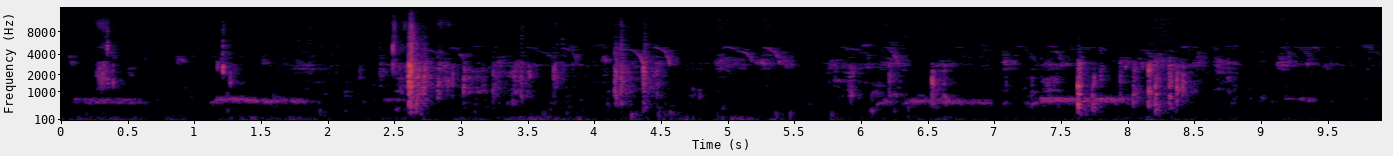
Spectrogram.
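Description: Birds chirping and calling around the yard in many short, quick calls, louder about two and a half seconds in and again near eight seconds in.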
